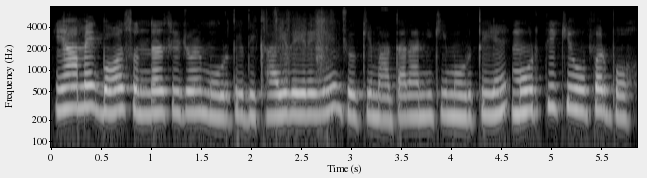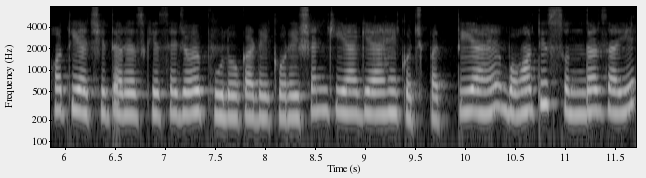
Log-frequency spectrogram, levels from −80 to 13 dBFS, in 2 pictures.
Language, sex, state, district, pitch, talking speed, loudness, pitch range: Hindi, female, Chhattisgarh, Jashpur, 250 Hz, 215 wpm, -22 LUFS, 230-265 Hz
